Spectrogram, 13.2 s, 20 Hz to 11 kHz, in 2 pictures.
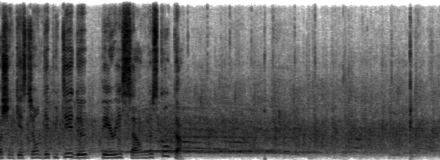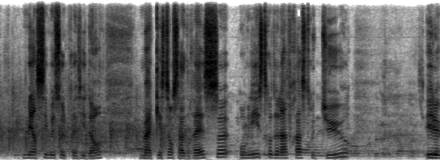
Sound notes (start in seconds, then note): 1.6 applause; 6.3 applause and cheering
